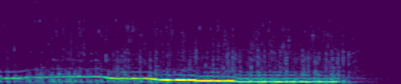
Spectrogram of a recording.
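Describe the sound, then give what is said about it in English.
A muffled, warbling voice sings underwater, one sustained note gliding slowly downward in pitch, wrapped in steady bubbling and gurgling water noise, then cutting off abruptly after a few seconds. “I can't really hear myself very well because I'm being muffled through water, so I'm okay with it if I miss a couple notes, and it kind of frees you up.”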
